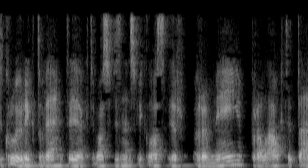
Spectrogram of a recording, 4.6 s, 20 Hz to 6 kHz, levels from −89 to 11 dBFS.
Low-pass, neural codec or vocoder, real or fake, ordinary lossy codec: 5.4 kHz; none; real; MP3, 32 kbps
